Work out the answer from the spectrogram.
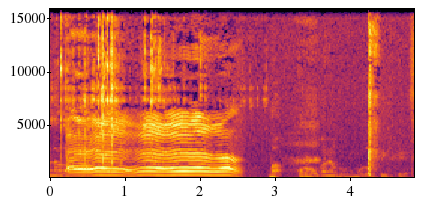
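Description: A young child gives a long, steady, high-pitched wail, then softer fussing vocal sounds and one sharp catch.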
